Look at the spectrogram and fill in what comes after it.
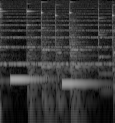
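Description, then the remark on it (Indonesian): A two-tone airplane cabin chime, a code used by the cabin crew to communicate, sounds twice in a row, each soft bell-like ding ringing out clearly and fading, with faint cabin hum and clicks around it. “Biasanya kalau bunyi dingnya sekali doang, itu nandain kalau kita bakal ngelewatin awan.”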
